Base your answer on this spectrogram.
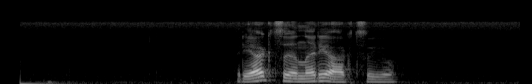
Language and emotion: Russian, neutral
